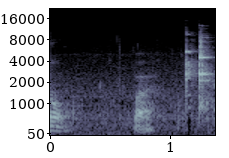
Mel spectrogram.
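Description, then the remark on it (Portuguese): Two quick, bright clinks of coffee cups tapping together in a toast near the end, crisp with a short ring, following a few murmured sounds from a voice. “Vamos brindar com café Pega aqui.”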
